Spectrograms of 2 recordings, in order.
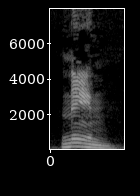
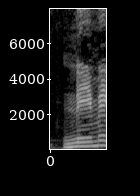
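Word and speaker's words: name: Type, नेम, नेमे क्यों नहीं पढ़ रहे? नेम, क्योंकि ई साइलेंट है।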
